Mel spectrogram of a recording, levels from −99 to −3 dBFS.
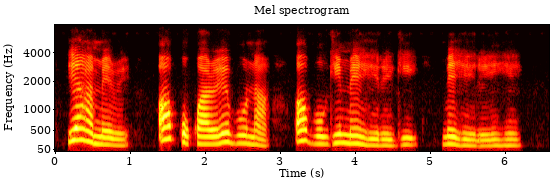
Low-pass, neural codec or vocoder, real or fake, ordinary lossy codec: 7.2 kHz; vocoder, 22.05 kHz, 80 mel bands, Vocos; fake; Opus, 24 kbps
